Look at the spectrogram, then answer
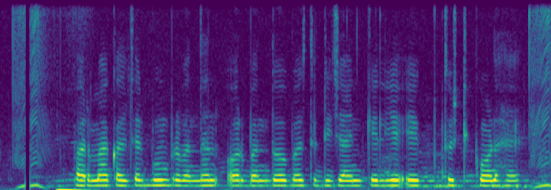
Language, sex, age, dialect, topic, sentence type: Hindi, female, 18-24, Awadhi Bundeli, agriculture, statement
